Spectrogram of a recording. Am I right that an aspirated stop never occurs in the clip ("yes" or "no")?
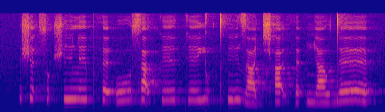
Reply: no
